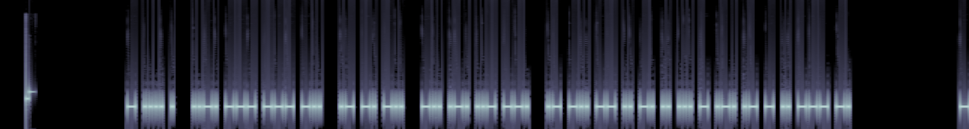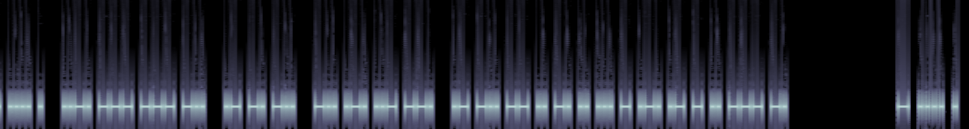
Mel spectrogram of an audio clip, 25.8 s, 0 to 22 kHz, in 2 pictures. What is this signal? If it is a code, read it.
Morse code, heard as a keyed tone, about 29 wpm, 700 Hz. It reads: THE FOOD AND DRUG ADMINISTRATION THE FOOD AND DRUG ADMINISTRATION THE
